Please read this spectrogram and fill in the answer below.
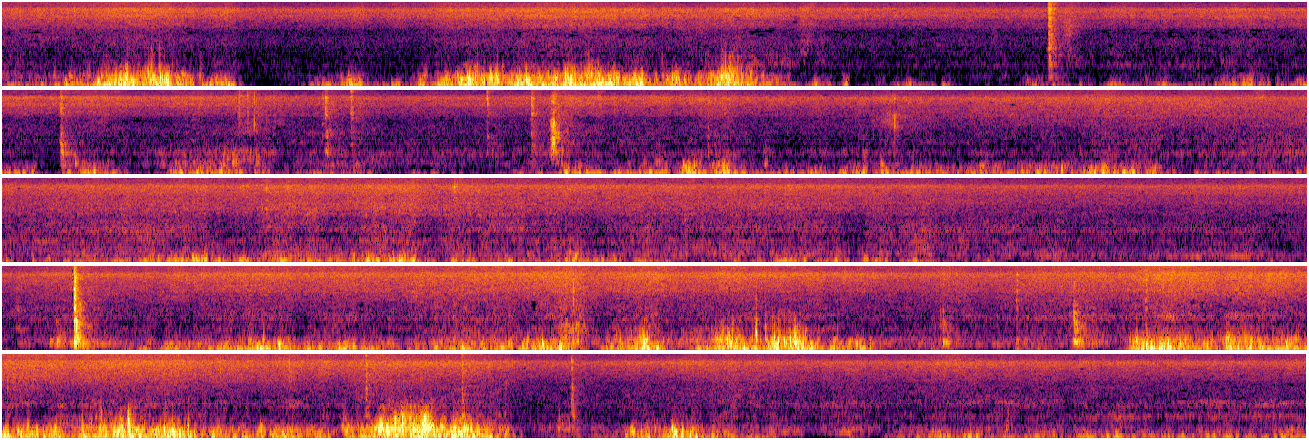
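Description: Wind buffeting the microphone in irregular gusts, with a few sharp clicks and knocks from the car's rear seat fittings being handled.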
